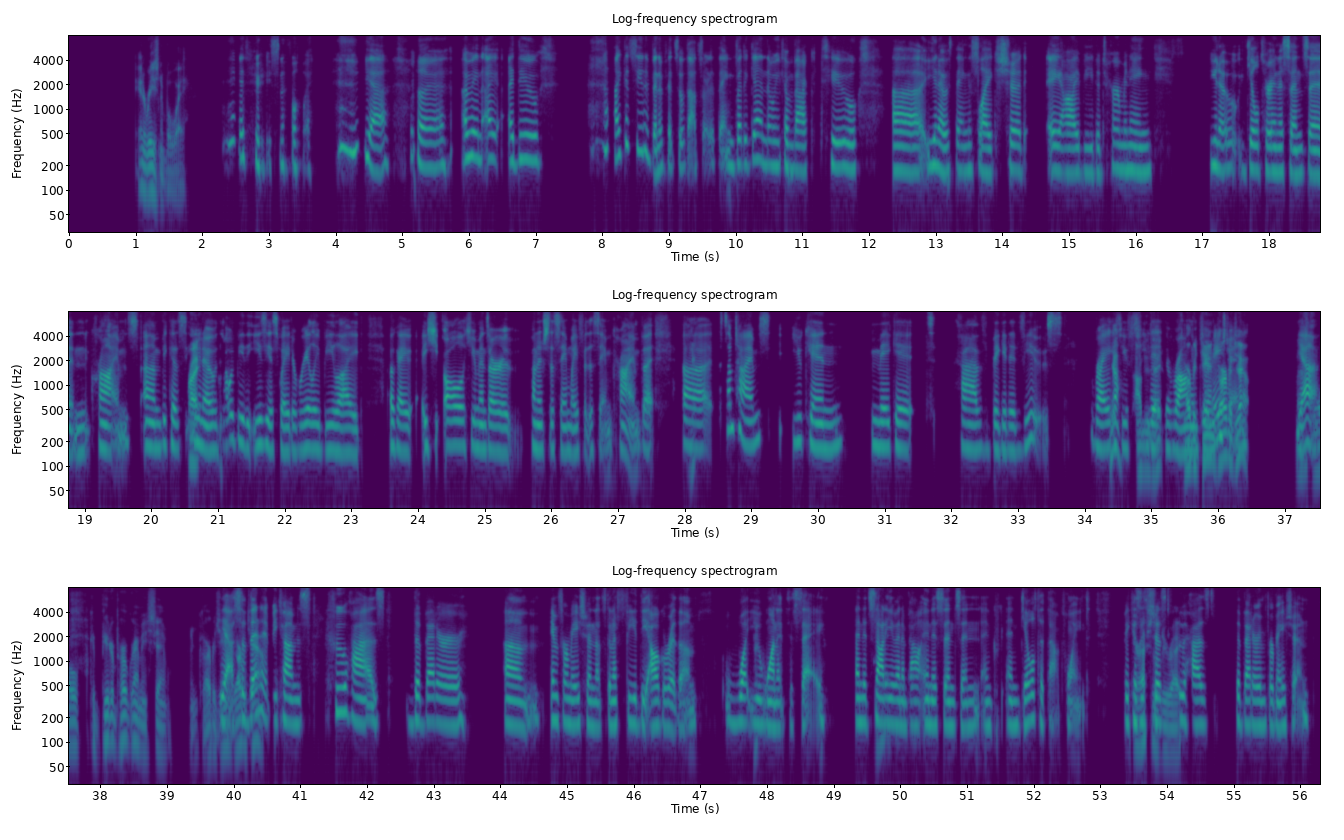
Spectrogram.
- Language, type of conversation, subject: English, unstructured, What happens when science is used to harm people?
- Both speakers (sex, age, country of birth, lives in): female, 35-39, Germany, United States; male, 55-59, United States, United States
- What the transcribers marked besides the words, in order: laughing while speaking: "In a reasonable way"; other noise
